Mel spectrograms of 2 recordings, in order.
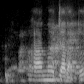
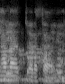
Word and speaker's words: Hana caraka: Hana carake data sawala maka bange pajayanya. Ya, cara bacanya hana carake. Jadi jangan dibaca nanti hana caraka.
